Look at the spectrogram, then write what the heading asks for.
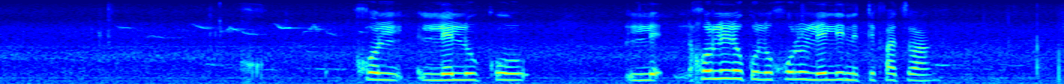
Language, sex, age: Tswana, female, 23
